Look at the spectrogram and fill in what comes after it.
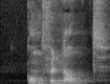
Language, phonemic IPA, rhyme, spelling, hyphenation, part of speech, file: Dutch, /ˌkɔn.vəˈnɑnt/, -ɑnt, convenant, con‧ve‧nant, noun, Nl-convenant.ogg
- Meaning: agreement, accord (now especially in economic contexts)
